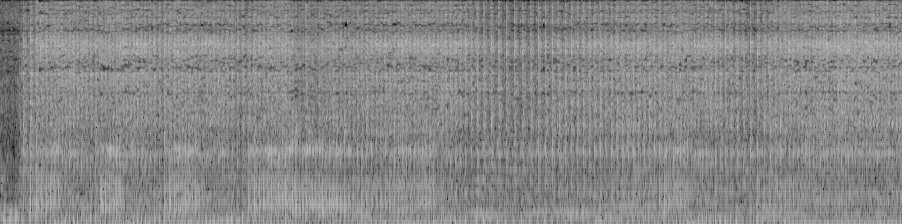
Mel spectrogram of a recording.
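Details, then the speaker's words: Motorstar classic motorcycle before restoration: fast, harsh hammering clatter at a steady rate over the engine, far louder than a sound engine should be; the old noise the engine used to make, cause not stated. "Yung dati kasi napakaingay. Yan, ito yung dating ingay mga kamekanika."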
